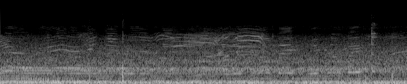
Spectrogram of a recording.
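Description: A softball bat cracks against a pitched ball.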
